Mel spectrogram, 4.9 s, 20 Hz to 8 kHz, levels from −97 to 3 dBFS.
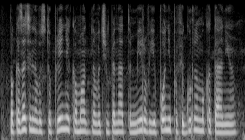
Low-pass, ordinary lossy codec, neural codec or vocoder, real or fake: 7.2 kHz; none; none; real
